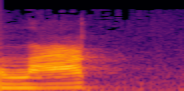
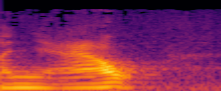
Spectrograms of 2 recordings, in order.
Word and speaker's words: nhạo: Tín nhạo ở đây tín là niềm tin, chữ này có khi đọc là lạc, lạc là vui, nhưng mà phải đọc là nhạo.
